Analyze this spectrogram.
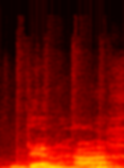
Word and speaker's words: Den Haag: it's the new name for The Hague, as the English people call it, is Den Haag. But we also have like the old-fashioned way to pronounce it or to write it, and that's Schravenhagen.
